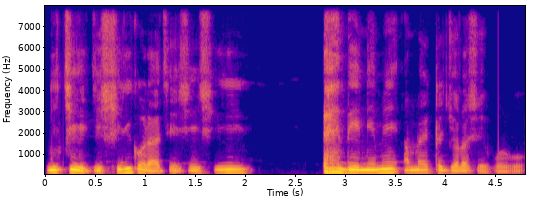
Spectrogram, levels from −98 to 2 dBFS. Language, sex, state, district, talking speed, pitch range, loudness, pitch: Bengali, male, West Bengal, Dakshin Dinajpur, 160 wpm, 125-160 Hz, -15 LUFS, 140 Hz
